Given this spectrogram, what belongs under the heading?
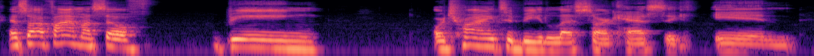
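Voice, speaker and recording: Guy on a parenting podcast, kinda high voice, rambles and restarts a lot. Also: lively intonation, takes it slowly, fairly bright tone. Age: adult with a teenage son. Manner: rambling, many restarts, trailing off. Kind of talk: casual podcast chat.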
